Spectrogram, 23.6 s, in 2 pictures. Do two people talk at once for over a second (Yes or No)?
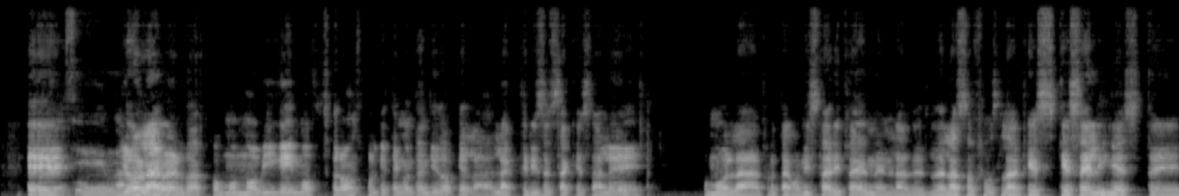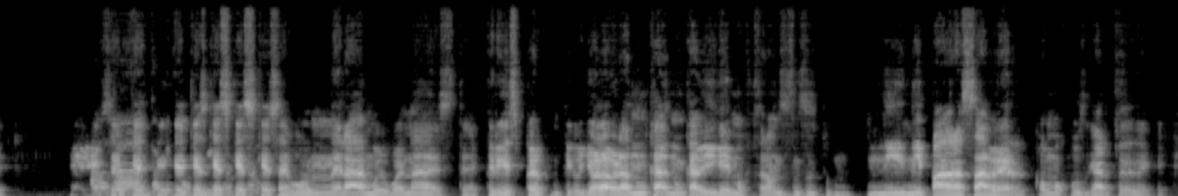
Yes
